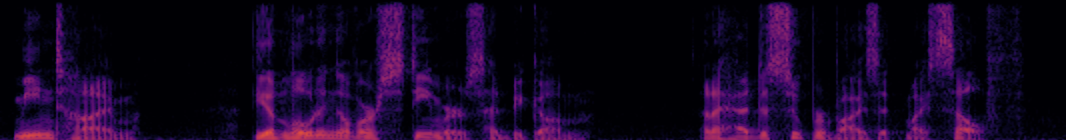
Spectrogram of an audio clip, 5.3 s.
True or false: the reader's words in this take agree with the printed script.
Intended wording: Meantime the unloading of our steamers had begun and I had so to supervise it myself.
false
